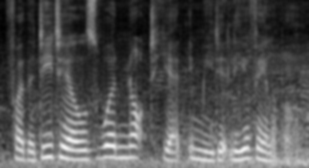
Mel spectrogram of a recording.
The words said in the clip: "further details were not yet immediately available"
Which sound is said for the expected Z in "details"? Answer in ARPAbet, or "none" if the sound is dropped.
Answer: Z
